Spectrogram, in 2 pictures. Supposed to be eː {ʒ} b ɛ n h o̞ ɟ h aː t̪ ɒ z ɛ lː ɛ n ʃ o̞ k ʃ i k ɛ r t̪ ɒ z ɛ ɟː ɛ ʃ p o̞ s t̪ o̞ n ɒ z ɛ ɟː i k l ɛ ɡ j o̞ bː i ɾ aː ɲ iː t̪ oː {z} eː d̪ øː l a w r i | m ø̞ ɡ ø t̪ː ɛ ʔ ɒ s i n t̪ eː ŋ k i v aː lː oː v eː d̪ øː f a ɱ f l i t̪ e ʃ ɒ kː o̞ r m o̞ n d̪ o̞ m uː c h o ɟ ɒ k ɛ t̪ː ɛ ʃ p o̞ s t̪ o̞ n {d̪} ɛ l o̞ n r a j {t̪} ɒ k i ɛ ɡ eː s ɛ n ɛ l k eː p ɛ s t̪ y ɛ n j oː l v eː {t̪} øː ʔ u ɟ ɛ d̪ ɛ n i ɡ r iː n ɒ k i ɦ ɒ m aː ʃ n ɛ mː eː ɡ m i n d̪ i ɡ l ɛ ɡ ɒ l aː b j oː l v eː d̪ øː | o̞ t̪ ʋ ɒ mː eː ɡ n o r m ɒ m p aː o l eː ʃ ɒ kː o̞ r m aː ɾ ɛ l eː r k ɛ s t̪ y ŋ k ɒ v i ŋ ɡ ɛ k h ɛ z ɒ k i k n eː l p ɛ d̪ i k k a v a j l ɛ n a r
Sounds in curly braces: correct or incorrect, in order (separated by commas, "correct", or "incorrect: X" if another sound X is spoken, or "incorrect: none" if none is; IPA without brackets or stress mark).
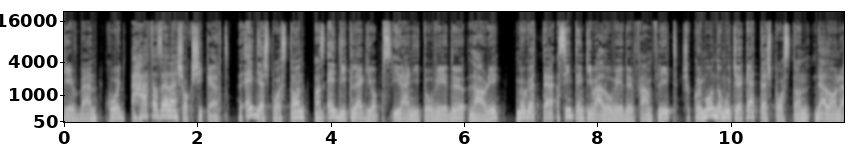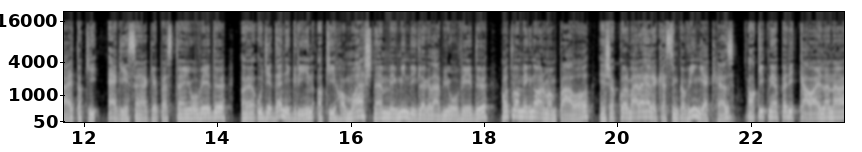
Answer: incorrect: v, incorrect: v, correct, correct, incorrect: d̪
